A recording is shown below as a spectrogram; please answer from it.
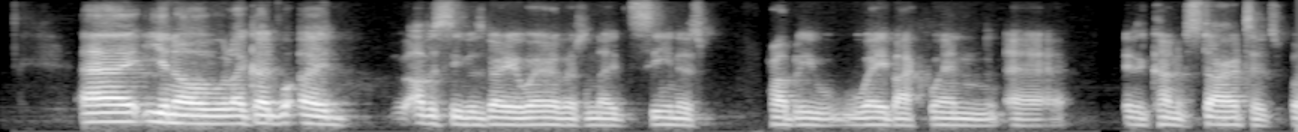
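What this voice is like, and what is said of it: Noticeable accent. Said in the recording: “I love your accent. ... It's lovely.”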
